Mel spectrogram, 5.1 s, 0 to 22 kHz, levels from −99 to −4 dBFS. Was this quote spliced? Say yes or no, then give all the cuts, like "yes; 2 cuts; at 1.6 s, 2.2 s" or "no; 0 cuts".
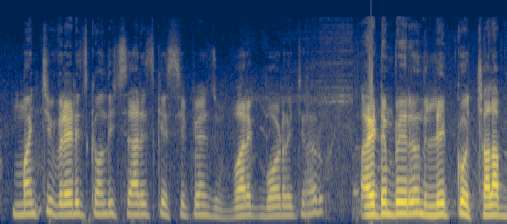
yes; 1 cut; at 3.5 s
